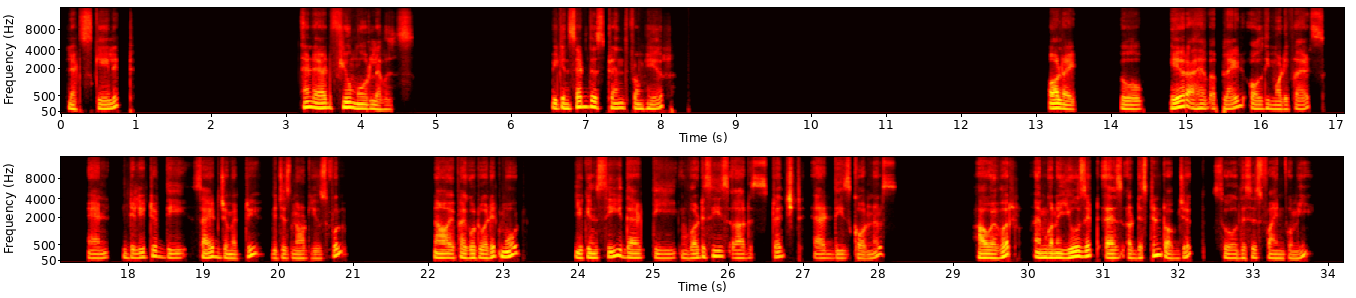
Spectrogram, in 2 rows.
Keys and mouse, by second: 0.2 s, 4.5 click, 5.0 click, 8.6-11.7 shift+drag, 20.7-22.0 drag, 22.0 Tab, 22.9 shift+middle click, 23.4 click, 23.9-24.9 middle drag, 28.0 middle click, 31.5 Tab, 32.8-34.2 drag.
